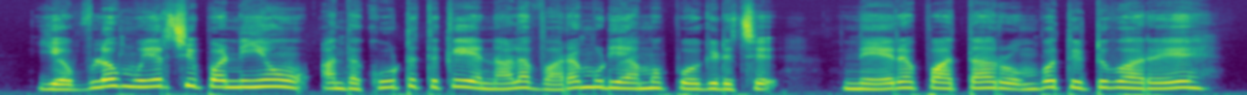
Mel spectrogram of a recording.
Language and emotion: Tamil, fearful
